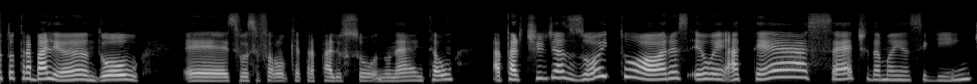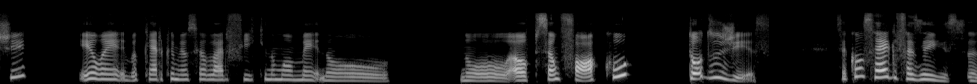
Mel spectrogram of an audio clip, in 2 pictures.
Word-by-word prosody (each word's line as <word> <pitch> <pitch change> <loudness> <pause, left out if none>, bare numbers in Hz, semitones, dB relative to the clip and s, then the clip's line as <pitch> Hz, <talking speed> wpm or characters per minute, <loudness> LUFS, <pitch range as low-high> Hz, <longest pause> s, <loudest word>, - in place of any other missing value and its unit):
estou 290 0 -5
trabalhando 225 - +4
ou, 215 0 +5 0.5
eh, 170 -1 +2
se 170 - -11
você 175 -1 -6
falou 170 -3 -5
que 175 - -9
atrapalha 170 0 -4
o - - -9
sono, 170 -1 -7
né, 180 +3 -2
então, 210 +5 -3 0.4
a - - +4
partir 230 +5 +2
de 310 +3 -2
as 255 -8 0
20h 280 - +3
eu 250 +2 0
en 235 -1 0
até 315 +8 +3
às 320 - -4
7h 220 -4 -2
seguinte, 215 - -8 0.5
eu 265 -2 0
en 235 -2 -1
eu 190 0 -11
quero 230 0 -3
que 255 - -7
o - - -3
meu 225 -1 -5
celular 220 -1 -5
fique 225 +1 -13
no 225 - -5
mo 220 -1 -4 0.3
no 170 -4 -8 0.7
no 165 -3 -4
a - - +6
opção 220 +4 0
foco 390 - +3 0.6
todos - - +4
os 305 -6 -1
dias. 415 - -7 0.6
Você - - -9
consegue 340 -3 +3
fazer 235 -3 -1
isso. 170 -9 -8
225 Hz, 145 wpm, -25 LUFS, 185-260 Hz, 0.7 s, a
